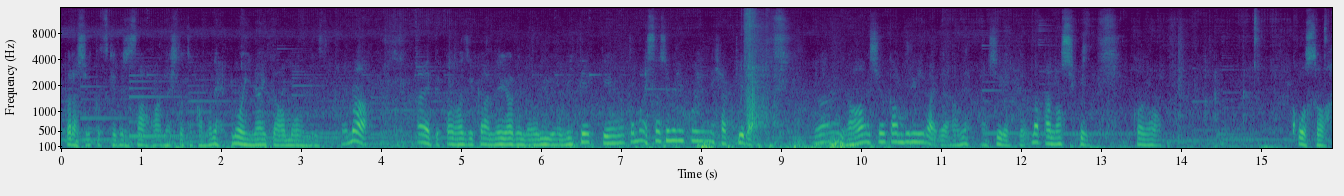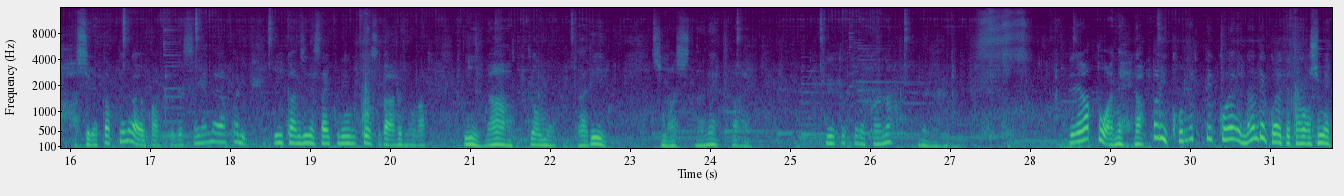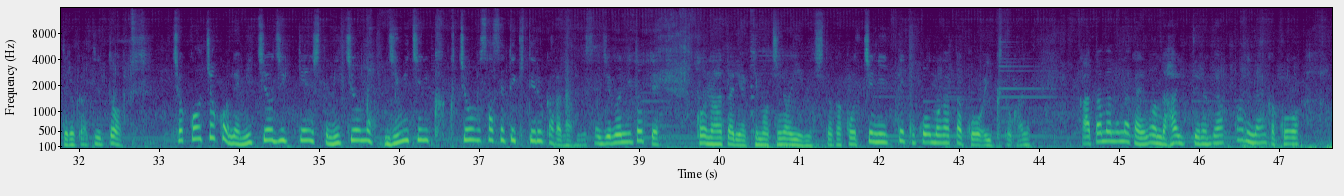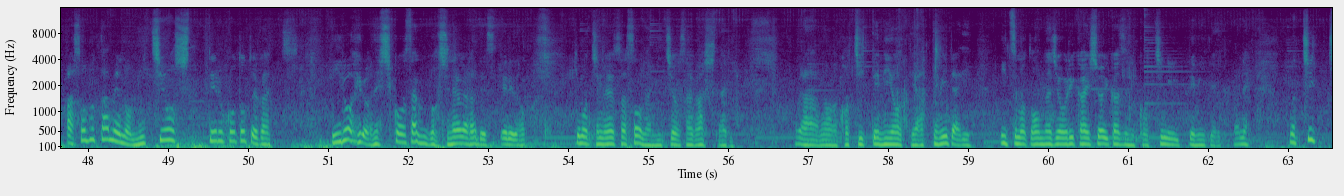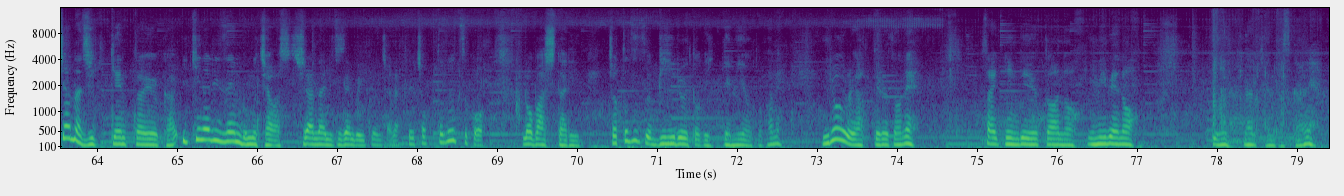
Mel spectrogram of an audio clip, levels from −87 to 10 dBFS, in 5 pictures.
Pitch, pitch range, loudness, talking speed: 155 Hz, 135-190 Hz, -21 LUFS, 375 characters per minute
